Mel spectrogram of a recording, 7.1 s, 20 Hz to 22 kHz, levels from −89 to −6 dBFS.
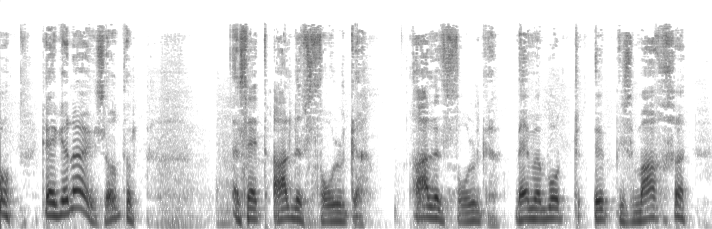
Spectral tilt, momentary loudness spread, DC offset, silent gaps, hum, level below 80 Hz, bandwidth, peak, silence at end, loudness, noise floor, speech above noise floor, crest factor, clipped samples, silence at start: -5 dB/octave; 11 LU; under 0.1%; none; none; -62 dBFS; 15.5 kHz; -14 dBFS; 0.25 s; -31 LUFS; -55 dBFS; 25 dB; 18 dB; under 0.1%; 0 s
